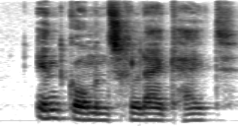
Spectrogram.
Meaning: income equality
- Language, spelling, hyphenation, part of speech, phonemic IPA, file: Dutch, inkomensgelijkheid, in‧ko‧mens‧ge‧lijk‧heid, noun, /ˈɪn.koː.məns.xəˌlɛi̯k.ɦɛi̯t/, Nl-inkomensgelijkheid.ogg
